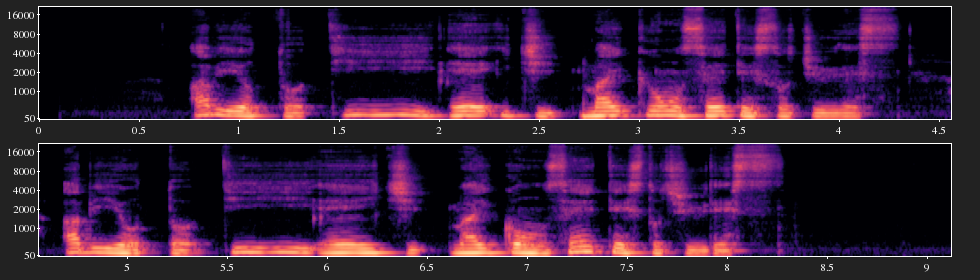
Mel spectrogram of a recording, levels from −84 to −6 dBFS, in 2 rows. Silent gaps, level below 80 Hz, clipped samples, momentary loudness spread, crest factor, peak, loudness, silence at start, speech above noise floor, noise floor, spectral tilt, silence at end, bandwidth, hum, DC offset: none; -68 dBFS; under 0.1%; 11 LU; 18 dB; -6 dBFS; -23 LUFS; 0.75 s; 49 dB; -71 dBFS; -7 dB/octave; 0.9 s; over 20 kHz; none; under 0.1%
